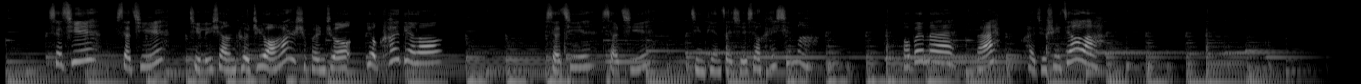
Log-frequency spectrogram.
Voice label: 女 角色 开朗妈妈

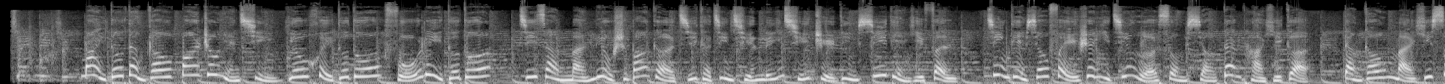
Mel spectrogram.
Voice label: 女, 促销广告, 蛋糕8周年, 激情活力

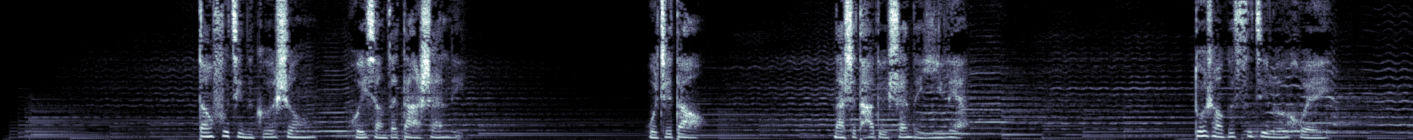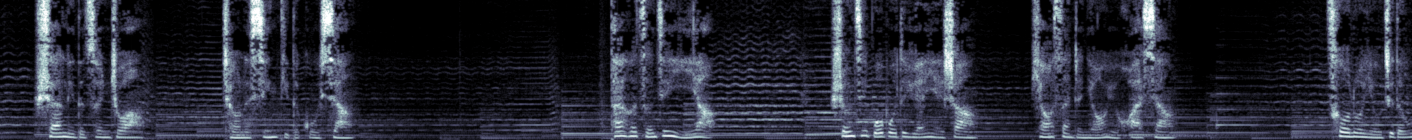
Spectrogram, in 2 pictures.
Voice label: 女, 专题; 乡村振兴; 大气质感; 沉稳大气

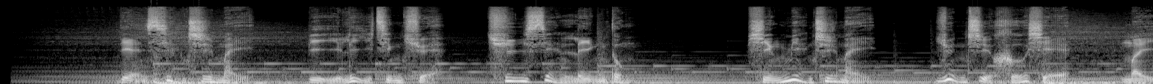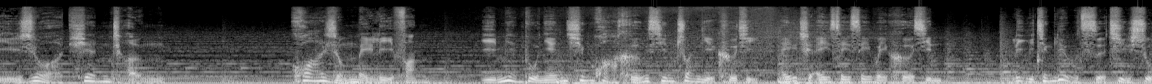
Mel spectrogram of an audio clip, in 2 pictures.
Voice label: 男, 美容宣传片, 磁性品质; 厚重磁性; 大气浑厚; 花容美立方

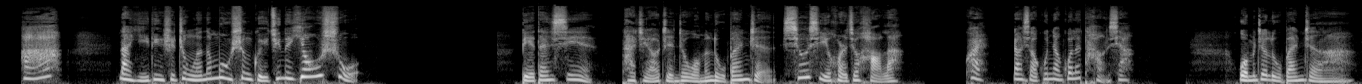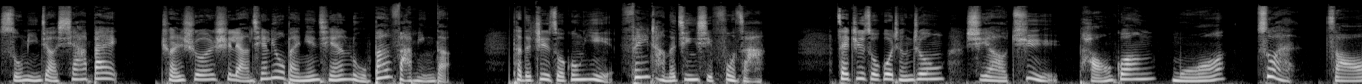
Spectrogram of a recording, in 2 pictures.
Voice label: 女, 角色, 阿姨

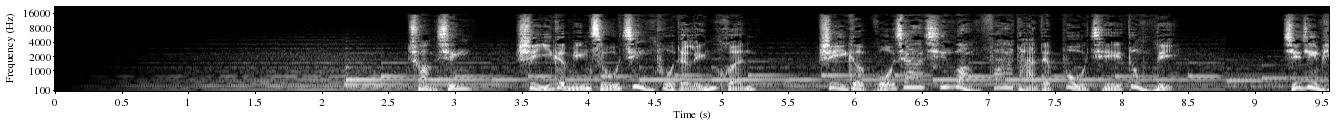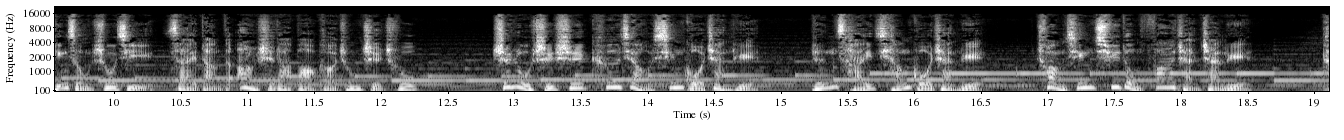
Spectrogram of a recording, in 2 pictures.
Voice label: 男, 活动宣传片, 大学生创新创业大赛, 年轻朝气

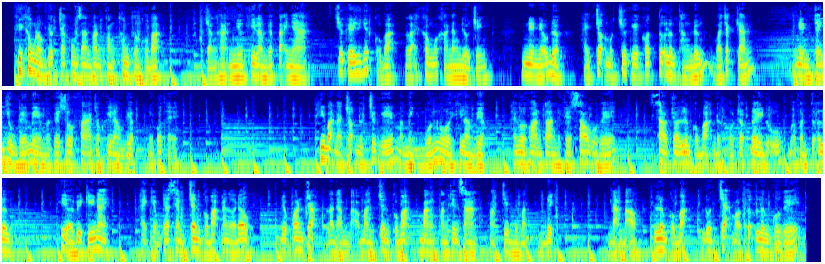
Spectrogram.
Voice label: 越南语男声

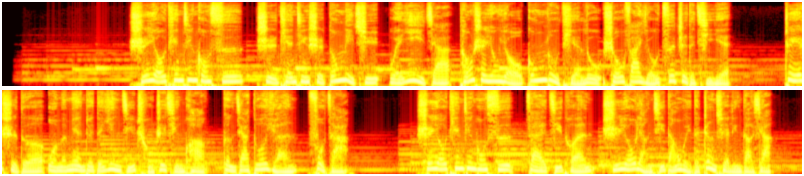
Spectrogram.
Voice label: 女 宣传片 大气宣传; 沉稳大气; 女42-全能型; 中国石油

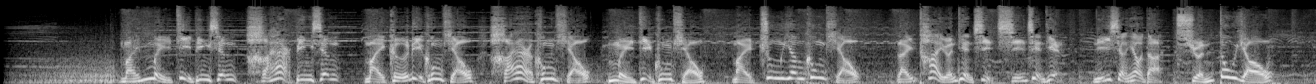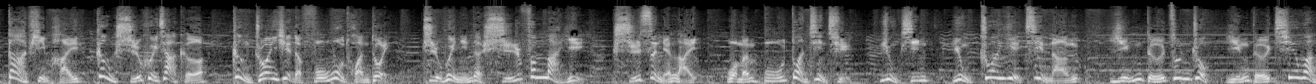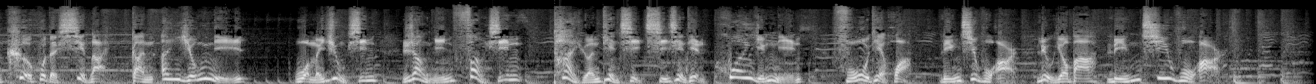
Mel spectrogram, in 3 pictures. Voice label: 男 激情欢快; 年轻激情; 大气浑厚; 泰源电器旗舰店

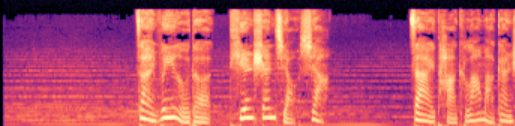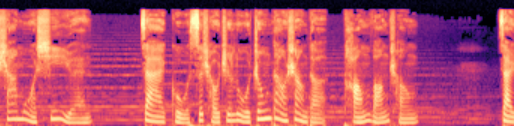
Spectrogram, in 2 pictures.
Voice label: 女, 党政专题, 年轻稳重; 年轻知性; 成熟知性

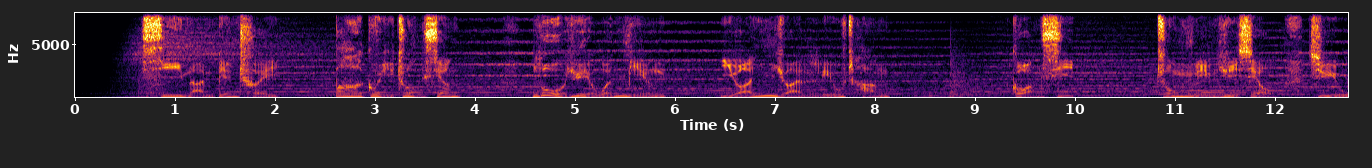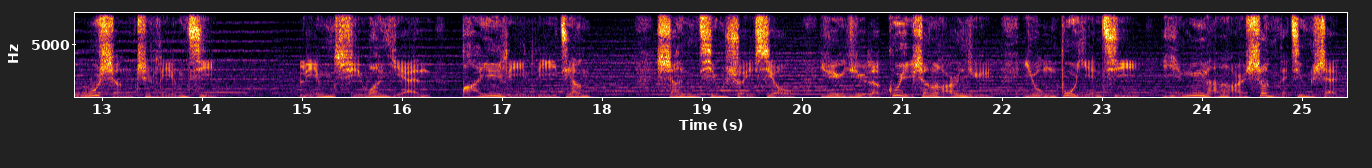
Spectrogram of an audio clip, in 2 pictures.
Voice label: 男 城市宣传 大气抒情; 广西; 大气沉稳

